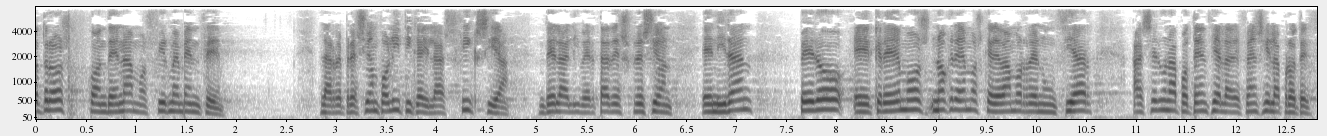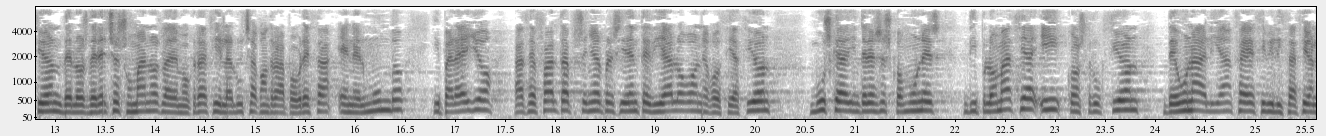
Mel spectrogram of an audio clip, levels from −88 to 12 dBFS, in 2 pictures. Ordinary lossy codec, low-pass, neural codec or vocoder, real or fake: none; 7.2 kHz; none; real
